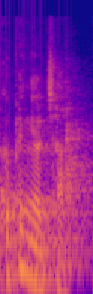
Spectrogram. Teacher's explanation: 비읍하고 히읗이 합쳐져서 피읍이 됐어요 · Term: 거센 소리 내기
